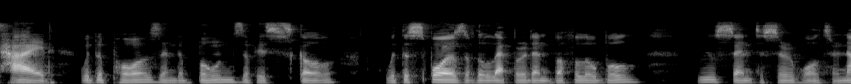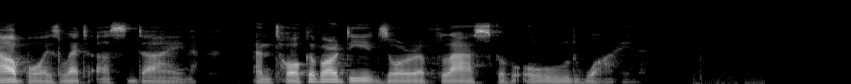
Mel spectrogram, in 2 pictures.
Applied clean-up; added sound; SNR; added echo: none; none; none; none.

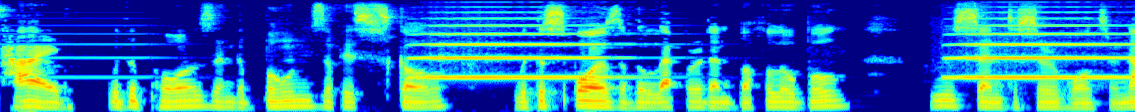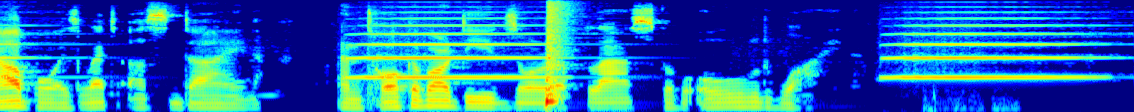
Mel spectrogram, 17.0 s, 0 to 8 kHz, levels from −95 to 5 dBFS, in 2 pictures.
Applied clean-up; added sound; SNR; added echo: classical method spectral subtraction.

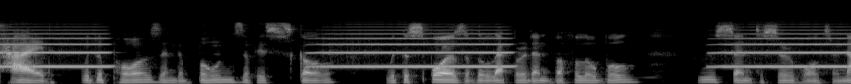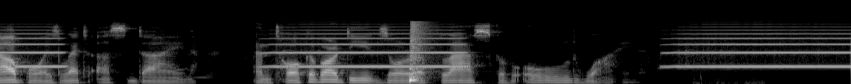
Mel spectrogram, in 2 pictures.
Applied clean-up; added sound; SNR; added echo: none; Trumpet + Snare drum; -3 dB; none.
